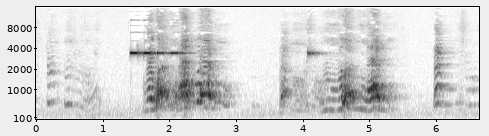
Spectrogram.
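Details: A Boston Terrier howls in wavering, yodel-like bursts, "singing" along to a high, steady fire-alarm tone during an alarm test.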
